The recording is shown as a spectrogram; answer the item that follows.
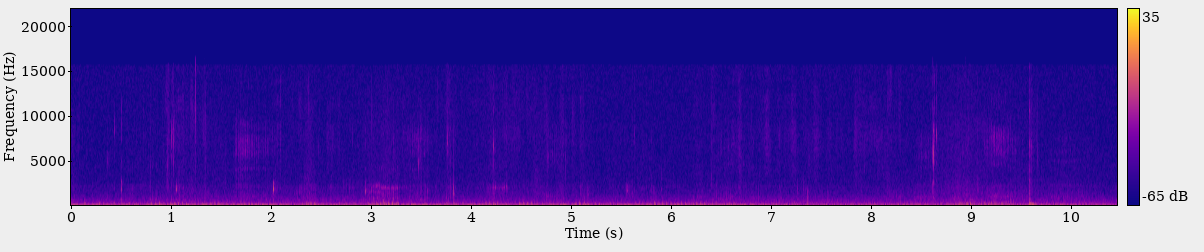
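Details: Cats eating treats inside, purring in a low, even drone while frequent crisp bites and crunchy chewing clicks pop above it.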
